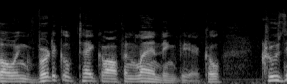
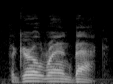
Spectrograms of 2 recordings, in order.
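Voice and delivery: ordinary delivery

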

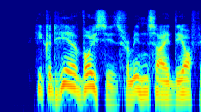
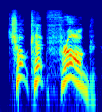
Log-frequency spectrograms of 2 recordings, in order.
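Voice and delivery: high, loud furious shout; angry yell; 14 semitones higher, 7 dB louder than usual. A narrator's reading. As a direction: yell it while hopping in pain. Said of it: "he yelled angrily".

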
